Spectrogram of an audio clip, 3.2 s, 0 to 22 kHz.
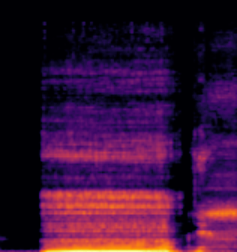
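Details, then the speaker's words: One very loud, deep, rattling snore lasting about 1.5 seconds on the in-breath, then a short pause, from an adult man in deep sleep in a hotel room near midnight who keeps startling at his own snoring. "네 지금 또 자기 자신의 소리에 또 놀랐군요 이상 형님의 코고는 소리였습니다"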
